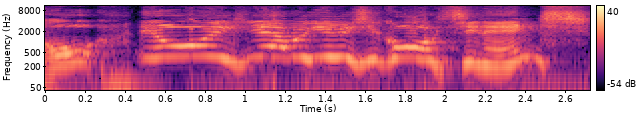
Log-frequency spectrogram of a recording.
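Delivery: put-on British accent, slow, high and drawn out. Joking about how British people talk: mock British accent. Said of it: "the British are".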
